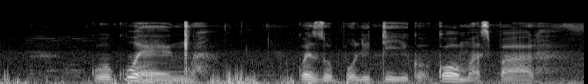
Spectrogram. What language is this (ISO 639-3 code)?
xho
